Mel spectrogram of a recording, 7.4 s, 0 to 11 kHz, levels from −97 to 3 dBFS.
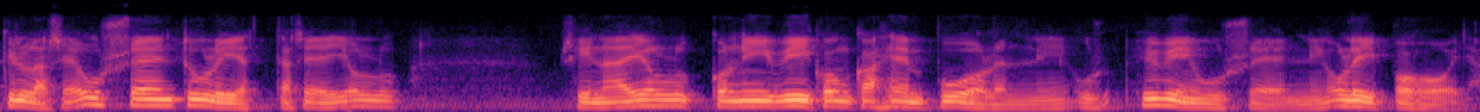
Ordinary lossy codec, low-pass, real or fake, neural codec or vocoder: Opus, 32 kbps; 7.2 kHz; real; none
